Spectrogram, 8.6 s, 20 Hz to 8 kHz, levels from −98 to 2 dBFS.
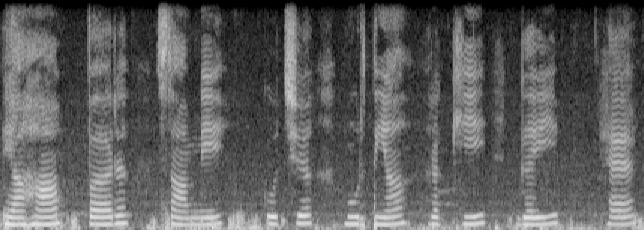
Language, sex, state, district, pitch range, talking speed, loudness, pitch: Hindi, female, Punjab, Pathankot, 235-255 Hz, 55 wpm, -15 LUFS, 245 Hz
